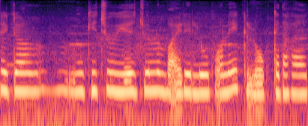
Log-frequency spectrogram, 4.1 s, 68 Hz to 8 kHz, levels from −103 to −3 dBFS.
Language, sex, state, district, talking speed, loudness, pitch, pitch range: Bengali, female, West Bengal, Paschim Medinipur, 160 wpm, -15 LUFS, 250 Hz, 240-255 Hz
